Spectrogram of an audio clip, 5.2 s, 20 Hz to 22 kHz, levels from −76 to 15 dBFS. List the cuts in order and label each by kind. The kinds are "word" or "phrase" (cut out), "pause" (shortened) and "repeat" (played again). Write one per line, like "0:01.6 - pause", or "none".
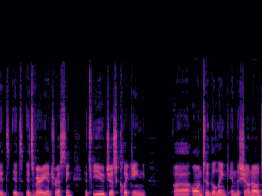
0:01.8 - word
